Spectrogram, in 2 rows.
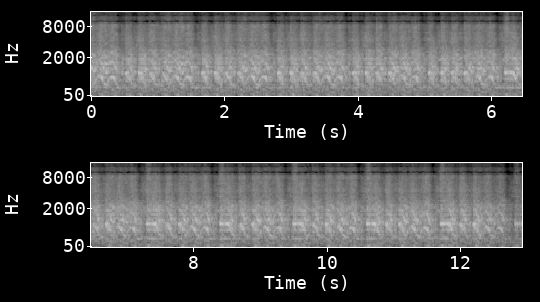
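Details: Freshly built 6.7 Cummins swapped into a second-gen truck, first start: the diesel idles with an uneven lope and a stumble about once a second. One cylinder is dead from a bad injector.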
